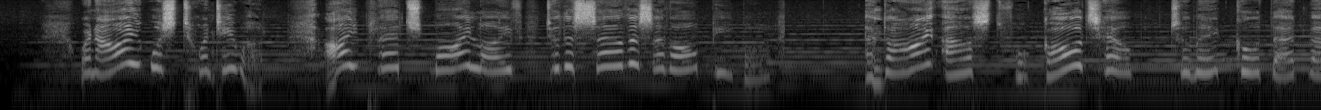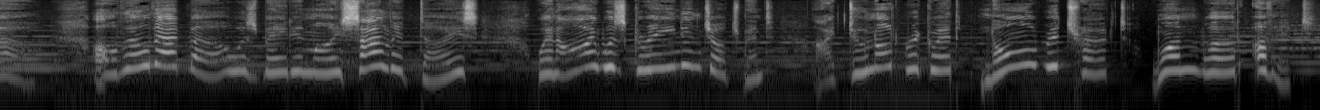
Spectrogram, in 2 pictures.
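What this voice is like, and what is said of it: Bad impression of the Queen. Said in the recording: “that bad impersonation of the Queen”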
